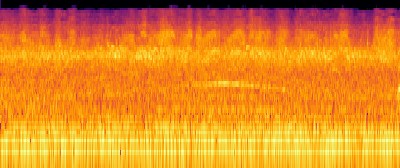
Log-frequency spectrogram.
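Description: A flock of budgerigars chattering, a dense continuous twitter of many small birds at once, over a low steady hum.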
